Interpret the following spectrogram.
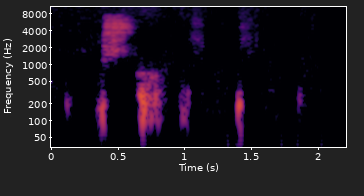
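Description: Near silence: a few faint, short low thuds and a brief faint hiss about half a second in.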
